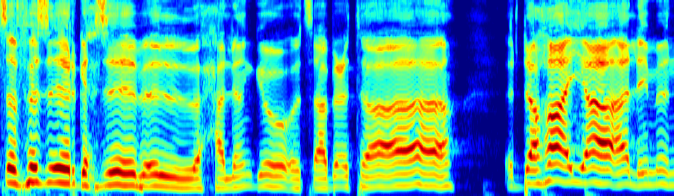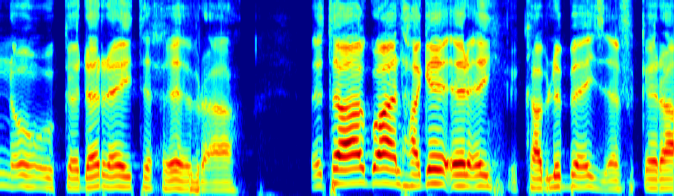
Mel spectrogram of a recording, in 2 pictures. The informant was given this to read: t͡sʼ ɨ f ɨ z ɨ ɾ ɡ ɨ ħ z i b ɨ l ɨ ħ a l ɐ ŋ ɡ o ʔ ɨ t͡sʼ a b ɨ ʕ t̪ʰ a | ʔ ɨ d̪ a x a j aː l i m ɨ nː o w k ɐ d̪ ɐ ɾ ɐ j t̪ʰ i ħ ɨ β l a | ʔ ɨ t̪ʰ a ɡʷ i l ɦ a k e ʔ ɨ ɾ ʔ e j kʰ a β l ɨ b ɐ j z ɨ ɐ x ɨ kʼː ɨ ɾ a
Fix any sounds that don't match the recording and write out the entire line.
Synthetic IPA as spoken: t͡sʼ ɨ f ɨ z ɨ ɾ ɡ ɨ ħ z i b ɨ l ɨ ħ a l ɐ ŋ ɡ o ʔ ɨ t͡sʼ a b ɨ ʕ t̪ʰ a | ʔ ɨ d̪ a x a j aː l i m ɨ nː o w k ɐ d̪ ɐ ɾ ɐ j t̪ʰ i ħ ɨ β ɾ a | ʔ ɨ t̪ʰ a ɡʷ a l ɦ a ɡ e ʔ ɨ ɾ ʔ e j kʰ a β l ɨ b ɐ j z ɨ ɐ f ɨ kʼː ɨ ɾ a

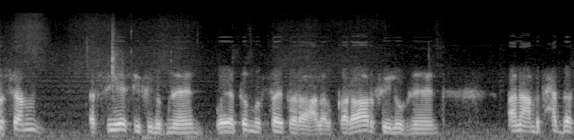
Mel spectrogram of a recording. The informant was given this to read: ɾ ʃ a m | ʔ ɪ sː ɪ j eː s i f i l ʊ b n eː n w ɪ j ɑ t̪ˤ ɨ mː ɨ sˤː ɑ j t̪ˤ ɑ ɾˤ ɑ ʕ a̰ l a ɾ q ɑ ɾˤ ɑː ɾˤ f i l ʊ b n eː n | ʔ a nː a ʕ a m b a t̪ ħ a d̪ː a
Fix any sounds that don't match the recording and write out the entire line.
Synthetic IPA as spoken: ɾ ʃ a m | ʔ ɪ sː ɪ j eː s i f i l ʊ b n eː n w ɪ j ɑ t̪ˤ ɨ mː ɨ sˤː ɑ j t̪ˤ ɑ ɾˤ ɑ ʕ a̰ l a l q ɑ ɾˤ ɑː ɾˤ f i l ʊ b n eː n | ʔ a n a ʕ a m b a t̪ ħ a d̪ː a

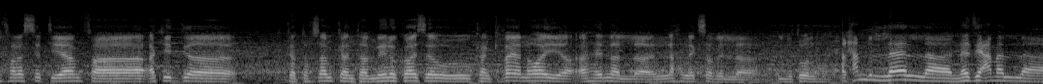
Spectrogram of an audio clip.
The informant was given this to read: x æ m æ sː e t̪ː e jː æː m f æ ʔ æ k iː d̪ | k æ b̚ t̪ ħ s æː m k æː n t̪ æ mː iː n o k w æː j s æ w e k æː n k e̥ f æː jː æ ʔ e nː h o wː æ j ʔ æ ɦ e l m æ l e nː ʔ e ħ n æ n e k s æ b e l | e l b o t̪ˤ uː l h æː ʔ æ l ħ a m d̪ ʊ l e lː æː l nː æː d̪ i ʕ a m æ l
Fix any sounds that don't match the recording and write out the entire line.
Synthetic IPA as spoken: x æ m æ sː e t̪ː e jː æː m f æ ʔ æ k iː d̪ | k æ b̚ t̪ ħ s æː m k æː n t̪ æ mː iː n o k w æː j s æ w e k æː n k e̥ f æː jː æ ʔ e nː h o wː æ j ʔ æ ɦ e l n æ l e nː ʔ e ħ n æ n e k s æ b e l | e l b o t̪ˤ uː l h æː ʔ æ l ħ a m d̪ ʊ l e lː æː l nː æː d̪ i ʕ a m æ l

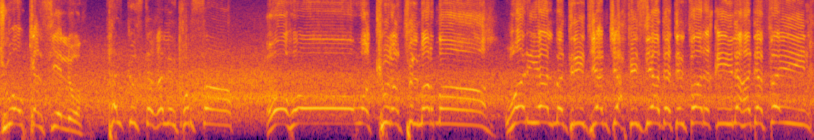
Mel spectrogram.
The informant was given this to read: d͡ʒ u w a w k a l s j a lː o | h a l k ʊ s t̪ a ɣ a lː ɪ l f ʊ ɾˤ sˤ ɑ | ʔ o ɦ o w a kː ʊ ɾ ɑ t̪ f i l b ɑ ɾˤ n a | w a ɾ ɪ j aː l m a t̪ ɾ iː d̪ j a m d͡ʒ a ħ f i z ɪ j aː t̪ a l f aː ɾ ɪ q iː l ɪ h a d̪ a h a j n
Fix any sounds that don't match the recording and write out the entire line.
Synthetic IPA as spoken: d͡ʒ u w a w k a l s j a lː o | h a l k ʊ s t̪ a ɣ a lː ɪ l f ʊ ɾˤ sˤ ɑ | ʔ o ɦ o w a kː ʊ ɾ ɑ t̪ f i l m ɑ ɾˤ m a | w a ɾ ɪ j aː l m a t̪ ɾ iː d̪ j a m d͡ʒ a ħ f i z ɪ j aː d̪ a l f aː ɾ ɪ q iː l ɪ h a d̪ a f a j n

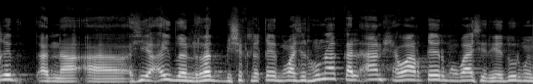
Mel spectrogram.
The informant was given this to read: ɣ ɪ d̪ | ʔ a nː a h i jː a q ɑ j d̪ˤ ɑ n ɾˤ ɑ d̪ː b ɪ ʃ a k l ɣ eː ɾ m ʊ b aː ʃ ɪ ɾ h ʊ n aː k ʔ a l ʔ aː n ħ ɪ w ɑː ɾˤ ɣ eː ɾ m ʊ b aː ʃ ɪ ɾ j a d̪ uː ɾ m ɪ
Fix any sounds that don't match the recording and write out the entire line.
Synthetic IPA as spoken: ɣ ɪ d̪ | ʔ a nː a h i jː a ʔ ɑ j d̪ˤ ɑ n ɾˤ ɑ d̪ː b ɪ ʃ a k l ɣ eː ɾ m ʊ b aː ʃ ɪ ɾ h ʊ n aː k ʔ a l ʔ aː n ħ ɪ w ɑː ɾˤ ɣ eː ɾ m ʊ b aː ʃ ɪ ɾ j a d̪ uː ɾ m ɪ

